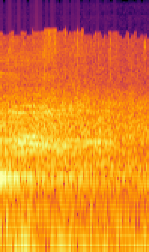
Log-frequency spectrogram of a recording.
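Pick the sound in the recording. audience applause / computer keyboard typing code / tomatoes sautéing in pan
audience applause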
